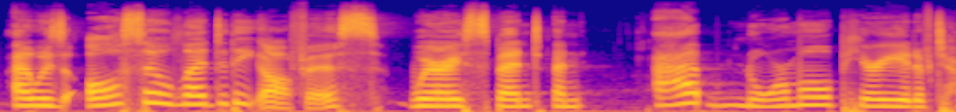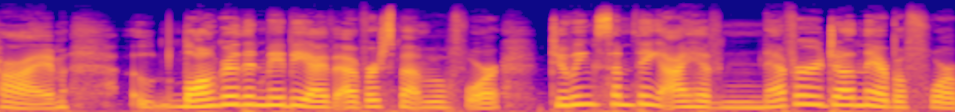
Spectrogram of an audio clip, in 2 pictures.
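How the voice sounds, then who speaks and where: A woman's voice: on the high side, smooth, no echo, clean studio sound. A young adult woman hosting a health podcast, chatty and rambling, often cutting herself off mid-word. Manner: chatty, rambling, self-interrupting. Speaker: podcast host. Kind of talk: solo intro then interviewing.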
